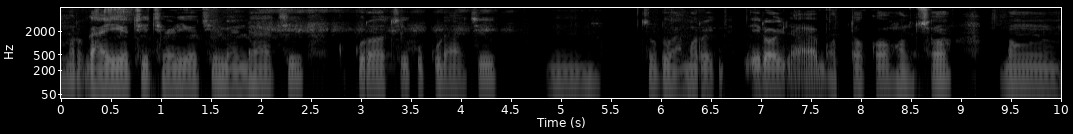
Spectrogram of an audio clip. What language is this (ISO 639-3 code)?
ori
